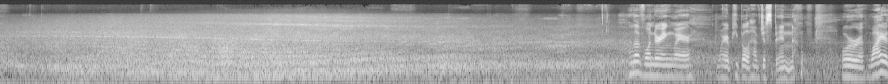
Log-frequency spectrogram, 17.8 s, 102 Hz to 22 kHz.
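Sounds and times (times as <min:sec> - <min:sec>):
jet airplane passing overhead: 0:00.0 - 0:17.7
speech: 0:12.7 - 0:17.7.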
